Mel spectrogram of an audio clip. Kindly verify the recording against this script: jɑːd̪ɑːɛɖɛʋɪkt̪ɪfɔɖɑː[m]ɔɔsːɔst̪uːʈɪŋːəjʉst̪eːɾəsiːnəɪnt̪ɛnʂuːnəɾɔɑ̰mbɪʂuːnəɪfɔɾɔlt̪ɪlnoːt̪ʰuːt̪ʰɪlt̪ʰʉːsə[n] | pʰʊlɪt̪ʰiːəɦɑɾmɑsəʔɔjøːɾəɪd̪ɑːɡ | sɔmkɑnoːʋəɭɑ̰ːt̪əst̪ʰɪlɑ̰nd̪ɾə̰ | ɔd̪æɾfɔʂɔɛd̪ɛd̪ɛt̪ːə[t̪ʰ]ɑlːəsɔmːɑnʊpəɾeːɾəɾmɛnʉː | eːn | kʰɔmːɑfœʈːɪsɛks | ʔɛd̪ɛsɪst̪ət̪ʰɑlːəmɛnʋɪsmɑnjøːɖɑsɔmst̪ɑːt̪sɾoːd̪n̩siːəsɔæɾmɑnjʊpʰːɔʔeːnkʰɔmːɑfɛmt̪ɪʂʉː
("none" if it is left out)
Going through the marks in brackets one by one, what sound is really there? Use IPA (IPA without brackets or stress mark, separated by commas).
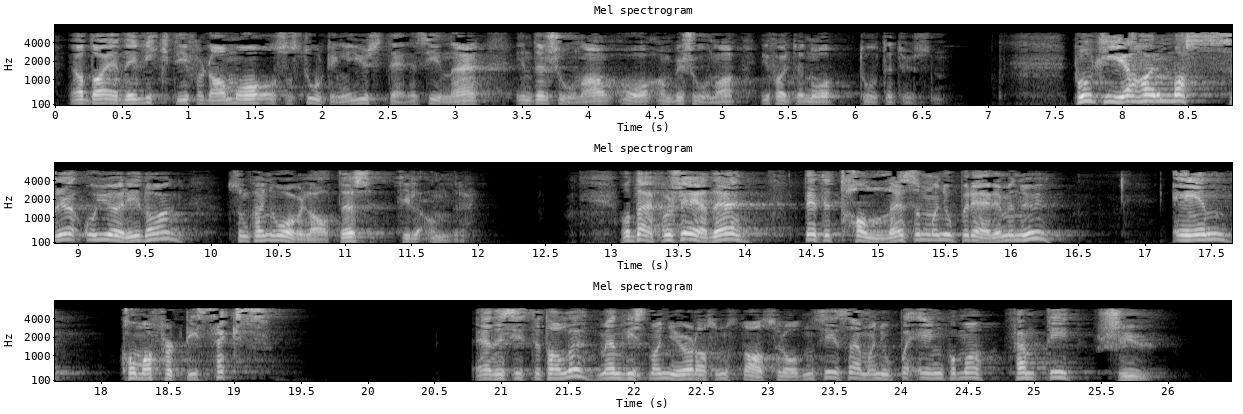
m, n, t̪ʰ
